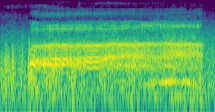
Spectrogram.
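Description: A man's voice giving one long, drawn-out wailing moan, held for about three seconds with a brief waver in the middle, in imitation of a gaping carved stone mask.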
